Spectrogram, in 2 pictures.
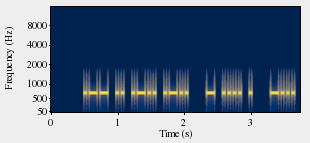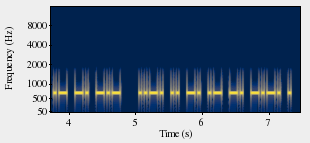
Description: Morse code, heard as a keyed tone, about 30 wpm, 700 Hz. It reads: WILL THE BANK FINANCE
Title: Sentences from Top 1500 Words 30wpm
